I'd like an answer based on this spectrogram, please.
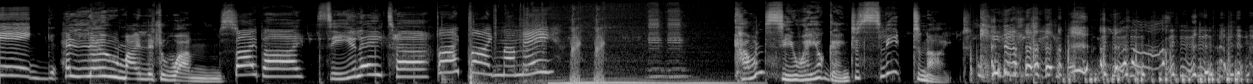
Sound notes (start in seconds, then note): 5.4 car horn honks; 5.8 george oinks; 9.7 children laugh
